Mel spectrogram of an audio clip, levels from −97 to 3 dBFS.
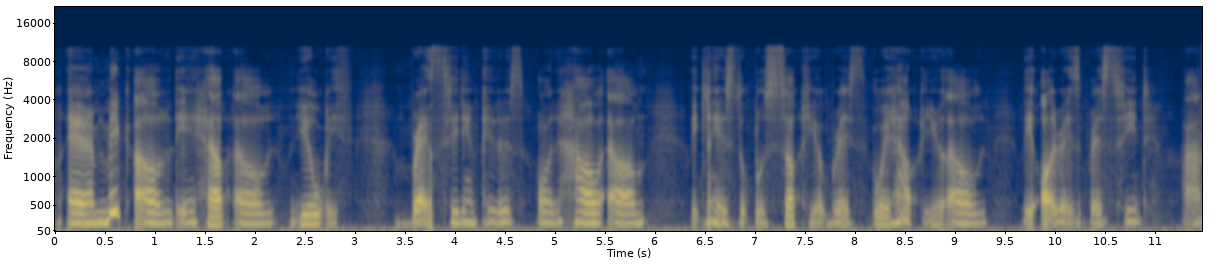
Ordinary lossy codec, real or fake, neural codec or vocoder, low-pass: none; fake; autoencoder, 22.05 kHz, a latent of 192 numbers a frame, VITS, trained on many speakers; none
